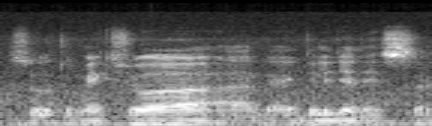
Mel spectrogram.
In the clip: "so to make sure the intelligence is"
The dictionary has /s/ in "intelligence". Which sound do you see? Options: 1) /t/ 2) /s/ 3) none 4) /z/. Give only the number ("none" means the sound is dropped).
3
